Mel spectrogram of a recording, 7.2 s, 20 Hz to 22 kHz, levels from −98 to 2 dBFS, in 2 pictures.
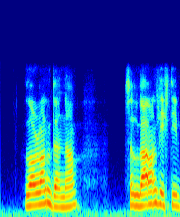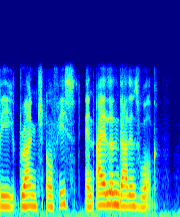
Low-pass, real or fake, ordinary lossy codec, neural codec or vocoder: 7.2 kHz; fake; Opus, 32 kbps; autoencoder, 22.05 kHz, a latent of 192 numbers a frame, VITS, trained on many speakers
